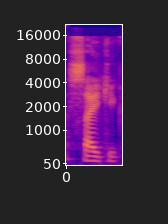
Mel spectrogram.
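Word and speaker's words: psychic: Sign भी आ जाएगा, एंड क्या है ये वाला, साइकिक, ठीक है, इसमें भी P साइलेंट है, ठीक है।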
